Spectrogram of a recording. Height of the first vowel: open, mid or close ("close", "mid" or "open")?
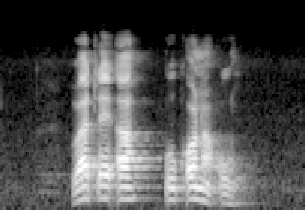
open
